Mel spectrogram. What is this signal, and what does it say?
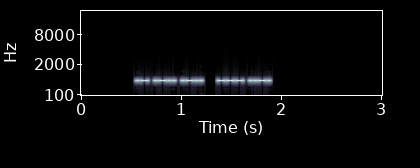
Morse code, heard as a keyed tone, about 53 wpm, 700 Hz. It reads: ALL OF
